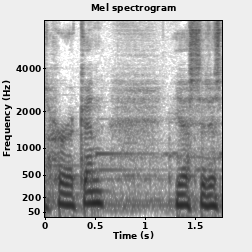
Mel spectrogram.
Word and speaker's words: Hurricane: is within walking distance of a town called Hurricane. Yes, it is pronounced hurricane, not hurricane.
